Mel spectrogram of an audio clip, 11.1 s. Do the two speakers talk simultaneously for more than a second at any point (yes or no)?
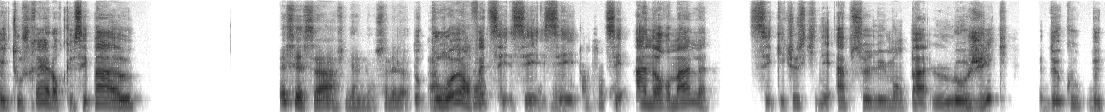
yes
